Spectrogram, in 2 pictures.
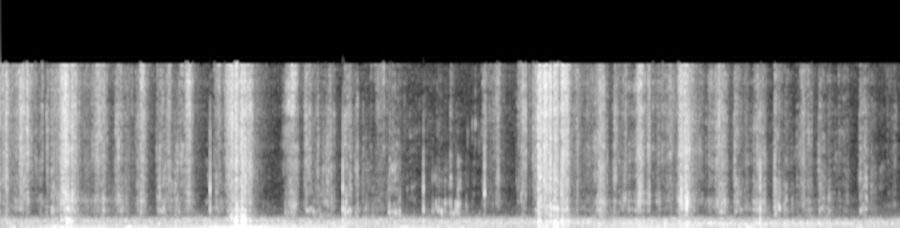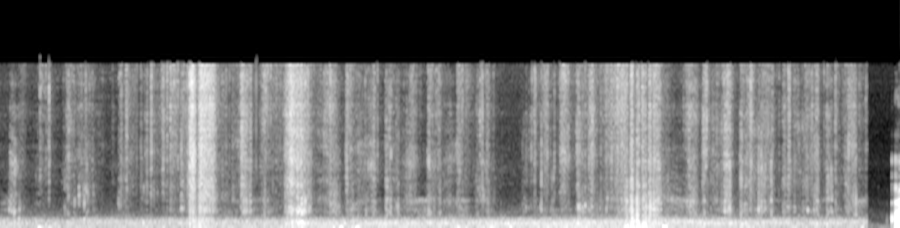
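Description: A red heeler (Australian cattle dog) eating snow, biting and crunching at an old snow patch in scattered small crunches and scrapes.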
